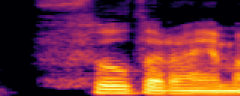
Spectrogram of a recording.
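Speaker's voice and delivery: ordinary talk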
